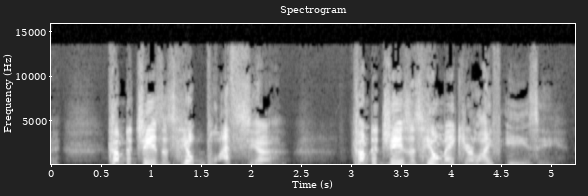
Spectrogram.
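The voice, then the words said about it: Put-on weird preacher accent. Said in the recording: “They always have that weird accent too, don't they?”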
